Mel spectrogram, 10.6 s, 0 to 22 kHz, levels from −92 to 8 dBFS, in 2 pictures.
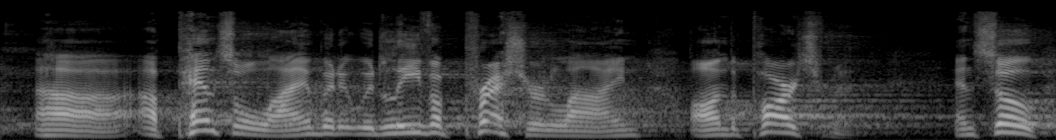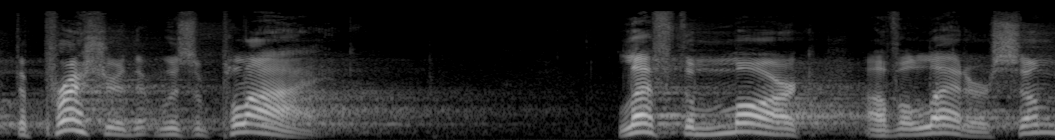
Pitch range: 170-235 Hz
